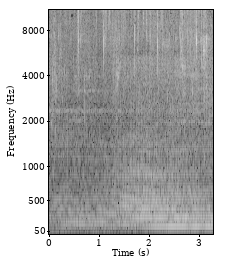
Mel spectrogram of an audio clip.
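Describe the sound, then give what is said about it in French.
Water rising and pouring in around a seated person, a steady churning rush over a low droning hum that swells a little louder through the second half. “Je suis assis dans l'eau. Ça monte vite, c'est pas plus mal.”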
